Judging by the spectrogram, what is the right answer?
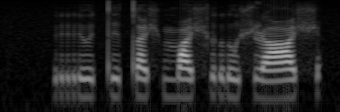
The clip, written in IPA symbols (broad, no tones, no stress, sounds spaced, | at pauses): r ʏ t ɪ t ɑ ʃ m ɑ ʃ r o ʃ ɭ ɑ ʃ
